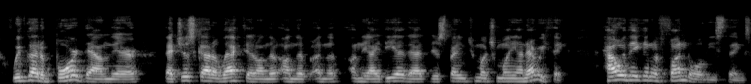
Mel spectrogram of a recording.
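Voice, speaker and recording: A man's very fast speech with an American accent, fairly high in pitch, with ordinary pitch variation and big swings in loudness. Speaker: talk show host. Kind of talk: interview. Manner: halting.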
